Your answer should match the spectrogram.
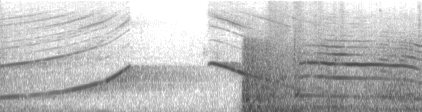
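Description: A slide whistle glides smoothly up in pitch for over a second, then after a short gap glides back down: the comic sound effect dubbed over a car's corkscrew jump. From about halfway through, a rushing noise with a few steady held tones runs underneath.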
